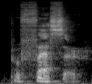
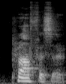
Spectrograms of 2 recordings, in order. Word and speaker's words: professor: So do not stress the first syllable. It's the second syllable.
